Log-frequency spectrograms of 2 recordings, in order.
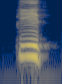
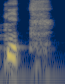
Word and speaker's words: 빛: Esta sílaba suena 빛, 빛, 빛. Nunca suena 빛, tampoco 빛.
